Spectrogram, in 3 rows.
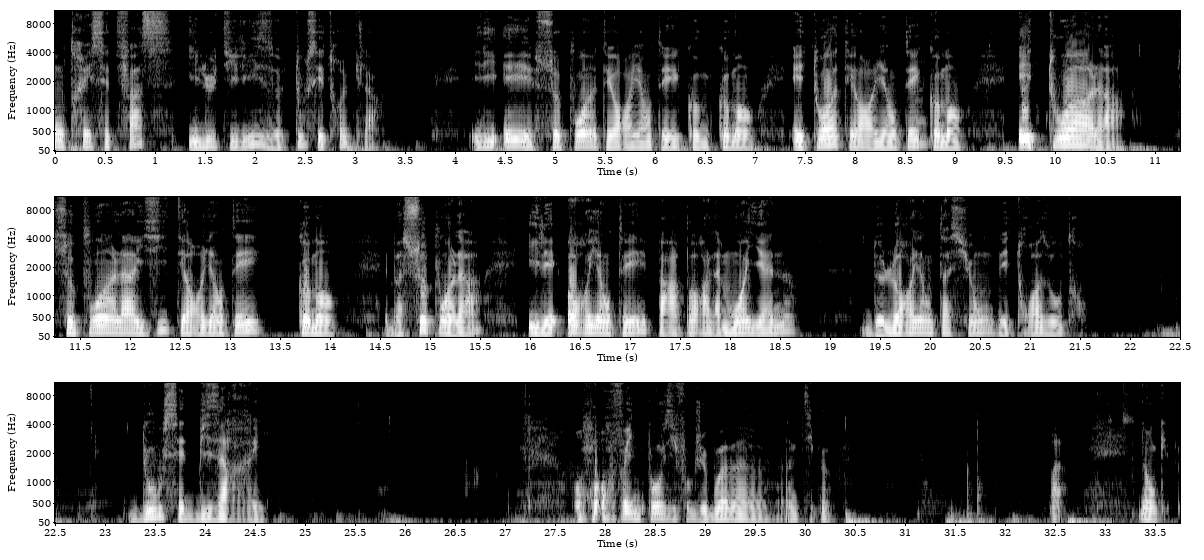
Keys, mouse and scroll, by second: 2.9-4.1 alt+drag, 6.2 alt+click, 9.8 middle click, 9.8-10.9 scroll up 4, 10.1 middle click, 10.4 middle click, 17.2-18.3 scroll down 4, 22.4-25.4 alt+drag.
